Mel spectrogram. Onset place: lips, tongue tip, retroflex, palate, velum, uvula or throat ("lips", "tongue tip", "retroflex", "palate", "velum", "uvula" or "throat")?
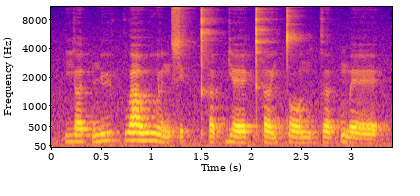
palate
